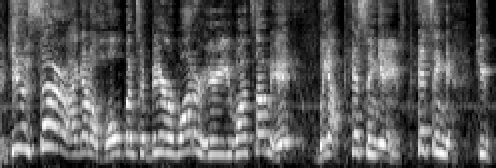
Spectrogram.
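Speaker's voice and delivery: high, eager salesman call; high eager pitch. Retold or imitated. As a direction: lure them in, high and eager. Rep calls to new customer.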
